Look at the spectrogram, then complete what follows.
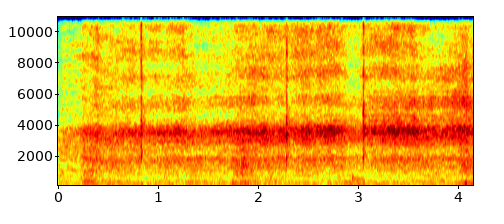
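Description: Red smoke flares being lit one after another, spitting sparks with a steady loud hiss and a few sharp crackles.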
